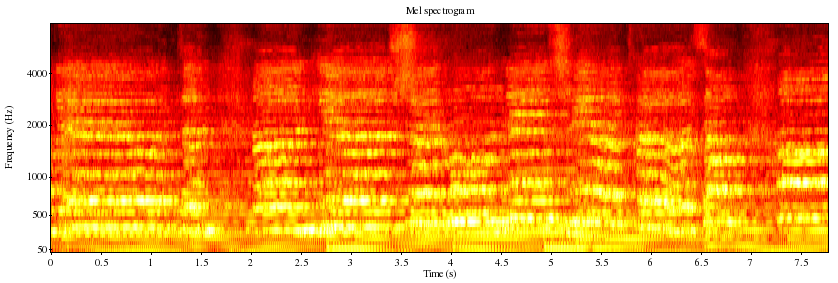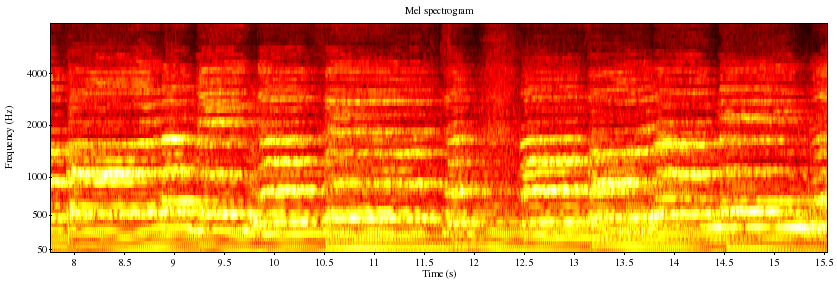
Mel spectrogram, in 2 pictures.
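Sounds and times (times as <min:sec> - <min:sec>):
choir singing in Burgberg local dialect: 0:00.0 - 0:15.5.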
